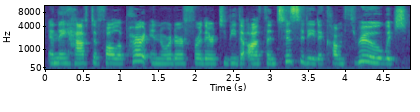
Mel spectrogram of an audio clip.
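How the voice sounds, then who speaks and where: Speaking quickly in a slightly high, bright voice, this middle-aged yoga instructor sounds forceful though her intonation stays fairly even. She's recounting her journey to her coach in an earnest, thoughtful interview, full of fillers and false starts.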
